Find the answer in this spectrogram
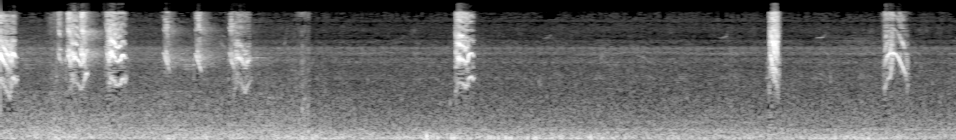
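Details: Double-collared seedeater female call, meant to stir a male into song: a quick burst of several sharp, high chirps at the start, then single clipped notes spaced a few seconds apart against quiet background noise.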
